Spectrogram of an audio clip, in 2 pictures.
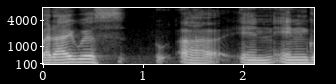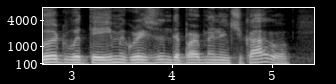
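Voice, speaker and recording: A fairly high-pitched man with a dark, mellow tone and fairly even intonation. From Mexico. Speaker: retired musician. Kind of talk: interview answer.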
